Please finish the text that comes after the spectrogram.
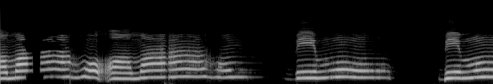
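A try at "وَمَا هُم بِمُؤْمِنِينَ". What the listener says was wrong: না, মিমটা টান হবে না, নুনটা টান হবে, নুন ইয়াজের নি। ওয়ামা হুম বিমুমিনিন।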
